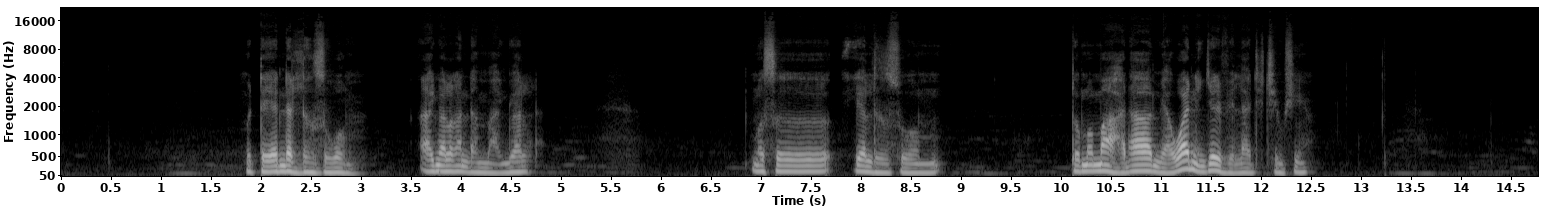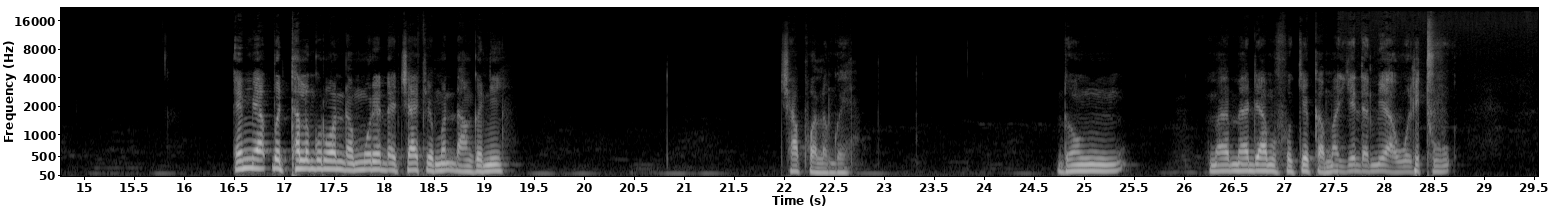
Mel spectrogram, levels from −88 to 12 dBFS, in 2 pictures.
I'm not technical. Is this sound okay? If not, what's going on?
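No. Three times, the playback lost a few pieces of the compressed speech file, a fault called compressed frames skipped. The speech jumps ahead: a fraction of a second vanishes at 3.77 s, 10.67 to 10.72 s, and 28.29 to 28.32 s.

From 27.53 s to the end, pre-emphasis was left on: a treble boost added for recording was never undone, so the speech turns thin, harsh and hissy on s-sounds.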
